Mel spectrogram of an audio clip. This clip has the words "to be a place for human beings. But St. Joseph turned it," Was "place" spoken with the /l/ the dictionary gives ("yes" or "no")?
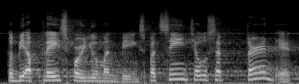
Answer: yes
